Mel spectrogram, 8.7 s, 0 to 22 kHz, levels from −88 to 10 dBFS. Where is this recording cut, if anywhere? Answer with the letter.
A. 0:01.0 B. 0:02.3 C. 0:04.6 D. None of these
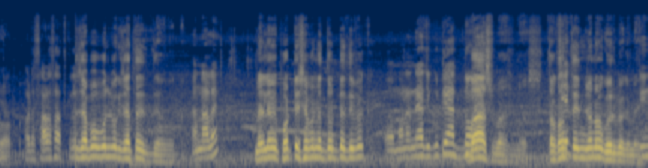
A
